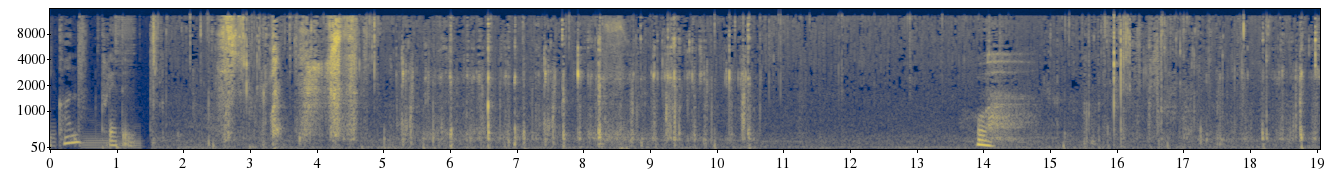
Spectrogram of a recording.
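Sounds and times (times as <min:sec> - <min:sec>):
person biting into bread: 0:02.5 - 0:10.1.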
